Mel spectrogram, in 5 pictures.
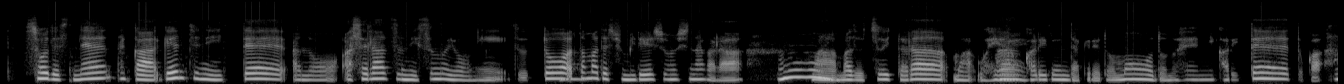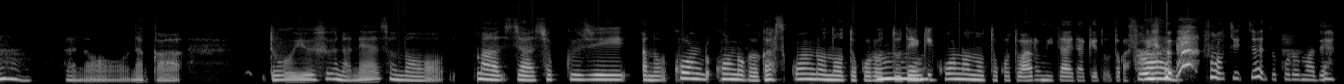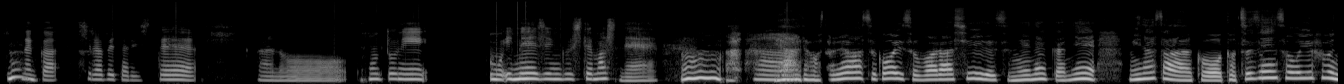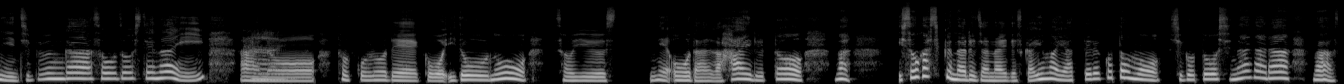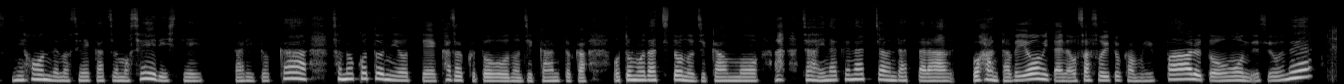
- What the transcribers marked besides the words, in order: distorted speech; "シミュレーション" said as "シュミュレーション"; tapping; laughing while speaking: "そういう"
- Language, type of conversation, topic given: Japanese, advice, 長年住んだ街を離れて引っ越すことになった経緯や、今の気持ちについて教えていただけますか？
